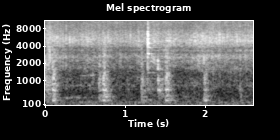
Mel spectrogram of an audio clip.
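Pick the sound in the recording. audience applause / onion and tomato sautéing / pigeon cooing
onion and tomato sautéing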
